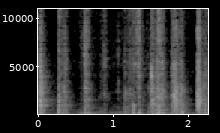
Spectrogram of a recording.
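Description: A deck of tarot cards being shuffled by hand: a run of short, uneven rasping strokes.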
